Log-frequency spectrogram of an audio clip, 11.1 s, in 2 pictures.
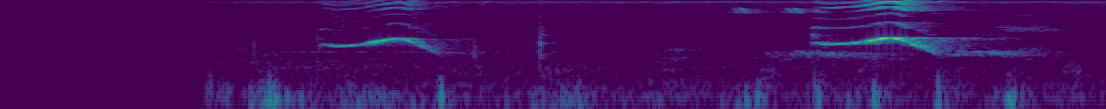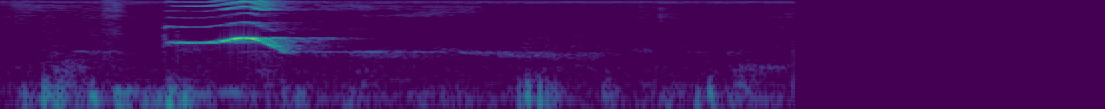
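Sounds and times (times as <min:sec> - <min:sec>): bird swooping call: 0:01.6 - 0:02.3, 0:04.0 - 0:04.9, 0:06.3 - 0:07.9.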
